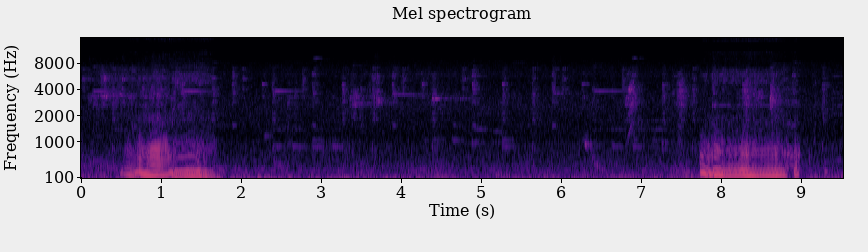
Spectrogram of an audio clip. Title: Snoring Dog! 😝😎😎😎 #dog #dogslife #dogsofyoutube #dogs #snoring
